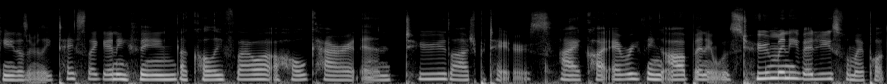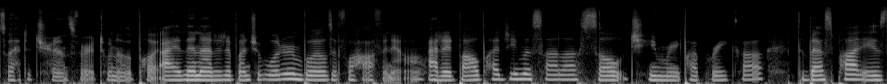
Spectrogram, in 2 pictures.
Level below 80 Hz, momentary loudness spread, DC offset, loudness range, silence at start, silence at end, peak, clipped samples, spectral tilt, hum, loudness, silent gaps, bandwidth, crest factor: -40 dBFS; 11 LU; under 0.1%; 4 LU; 0 s; 0 s; -10 dBFS; under 0.1%; -5.5 dB/octave; none; -26 LUFS; none; 15 kHz; 16 dB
